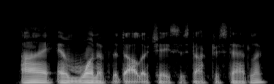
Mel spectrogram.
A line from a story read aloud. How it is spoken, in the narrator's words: she said, her voice low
